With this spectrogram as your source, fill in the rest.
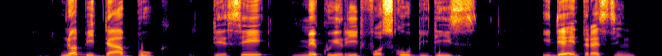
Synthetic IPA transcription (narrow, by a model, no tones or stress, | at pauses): nobidabuk | d̥ese | mekwiɹidfɔskulbidis | ideĩntɹɛstĩn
